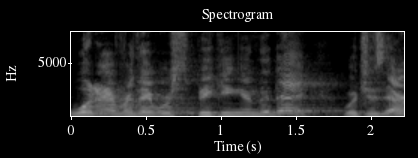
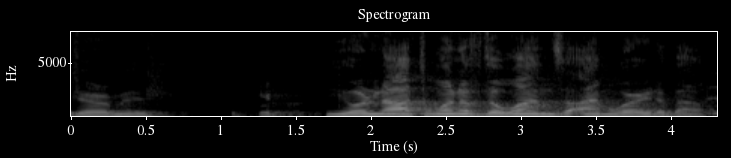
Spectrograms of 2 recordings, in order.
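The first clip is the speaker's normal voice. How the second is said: put-on British Israeli accent with a lilt; 4 semitones lower, 4 dB quieter than usual. Recalling what his former teacher said to him in class, imitating British Israeli accent. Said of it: "He had like a British Israeli accent".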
